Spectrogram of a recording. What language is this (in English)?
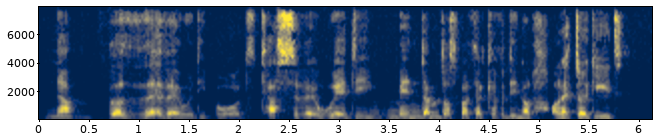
Welsh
